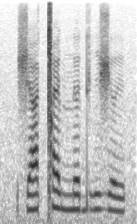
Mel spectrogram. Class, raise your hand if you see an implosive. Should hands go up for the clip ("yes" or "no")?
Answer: no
